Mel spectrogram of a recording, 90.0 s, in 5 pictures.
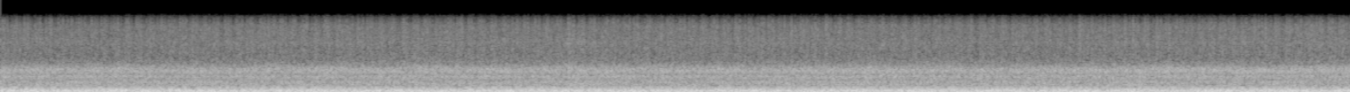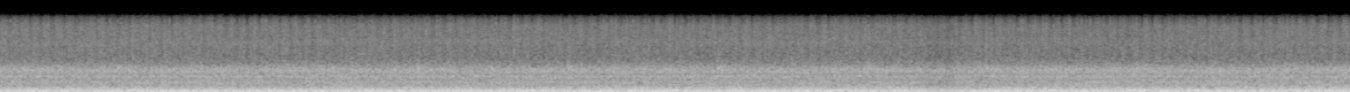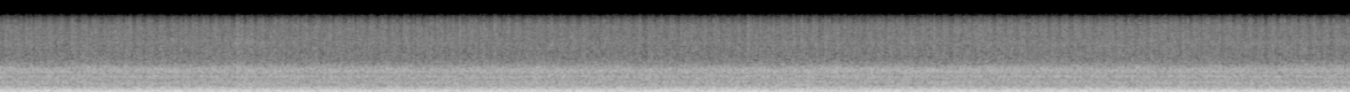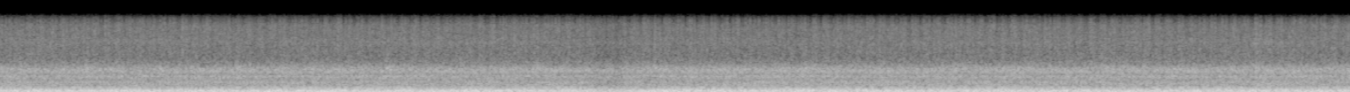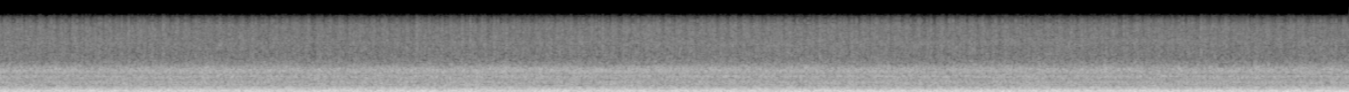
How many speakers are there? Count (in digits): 0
